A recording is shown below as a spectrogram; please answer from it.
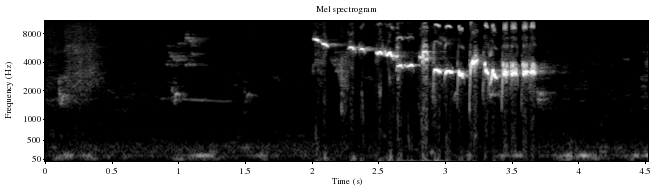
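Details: A mangrove whistler's song for luring birds: a few soft quiet notes, then a loud rapid phrase of sharp whistled notes tumbling up and down for nearly two seconds.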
